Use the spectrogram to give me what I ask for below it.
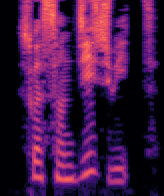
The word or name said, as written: soixante-dix-huit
